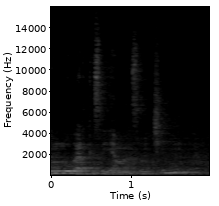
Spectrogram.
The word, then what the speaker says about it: Xochimilco: Bueno, y en el caso de Xochimilco, que esa sería su pronunciación, Xochimilco, el maestro Manuel Tlatoa escribe: Xochimilco viene de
